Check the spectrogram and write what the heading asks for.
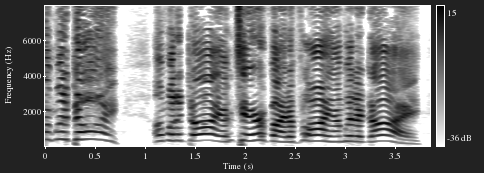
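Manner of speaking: imitating scared passenger. Pastor mimicking the frightened lady next to him, panicky. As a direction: mimic her panic on the plane. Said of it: "She was terrified".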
